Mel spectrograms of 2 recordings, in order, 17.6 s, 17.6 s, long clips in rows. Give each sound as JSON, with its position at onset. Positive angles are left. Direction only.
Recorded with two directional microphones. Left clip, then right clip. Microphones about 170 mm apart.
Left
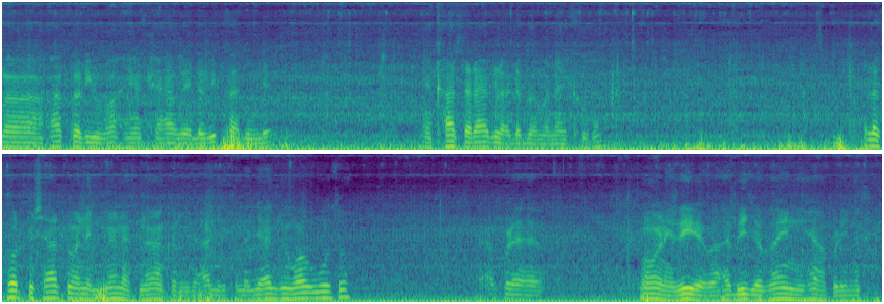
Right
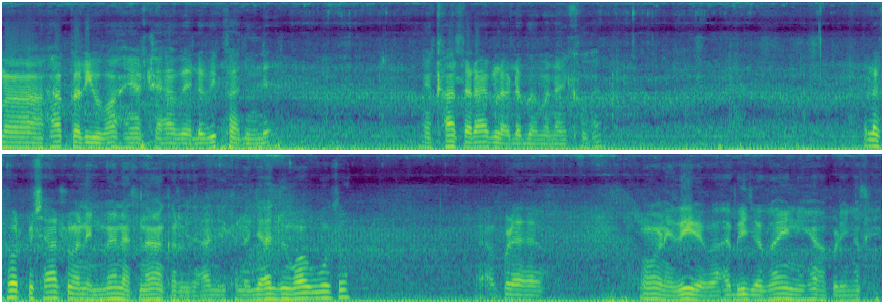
{"t": 0.0, "sound": "speech", "side_deg": 5}
{"t": 4.2, "sound": "speech", "side_deg": 10}
{"t": 8.7, "sound": "speech", "side_deg": 15}
{"t": 13.8, "sound": "speech", "side_deg": -10}
{"t": 15.2, "sound": "speech", "side_deg": 15}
